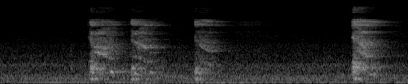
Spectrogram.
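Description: A person coughing: three short coughs close together about a second in, then one more near the end.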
